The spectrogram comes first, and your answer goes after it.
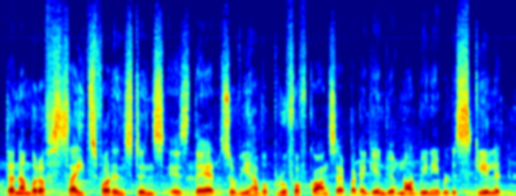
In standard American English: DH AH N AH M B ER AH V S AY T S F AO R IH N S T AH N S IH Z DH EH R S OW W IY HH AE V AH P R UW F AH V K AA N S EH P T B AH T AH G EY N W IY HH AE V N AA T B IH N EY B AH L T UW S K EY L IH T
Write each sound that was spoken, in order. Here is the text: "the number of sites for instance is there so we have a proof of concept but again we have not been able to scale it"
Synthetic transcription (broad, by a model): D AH N AH M B ER AH V S AY T S F AO R IH N S T AH N S IH Z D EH R S OW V IY HH AE V AH P R UW F AH V K AA N S EH P T B AH T AH G EY N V IY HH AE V N AA T B IH N EY B AH L T UW S K EY L IH T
